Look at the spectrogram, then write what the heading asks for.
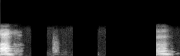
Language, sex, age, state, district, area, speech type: Malayalam, female, 60+, Kerala, Alappuzha, rural, conversation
